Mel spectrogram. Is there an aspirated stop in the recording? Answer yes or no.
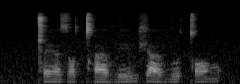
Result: yes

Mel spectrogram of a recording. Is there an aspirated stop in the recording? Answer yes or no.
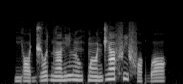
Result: no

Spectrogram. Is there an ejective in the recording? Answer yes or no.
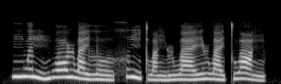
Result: no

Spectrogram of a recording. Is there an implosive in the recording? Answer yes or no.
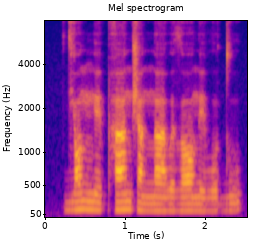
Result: no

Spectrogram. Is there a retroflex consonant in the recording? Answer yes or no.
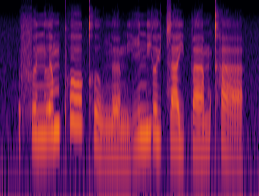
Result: no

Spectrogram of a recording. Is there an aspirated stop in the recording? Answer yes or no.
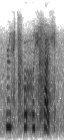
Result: yes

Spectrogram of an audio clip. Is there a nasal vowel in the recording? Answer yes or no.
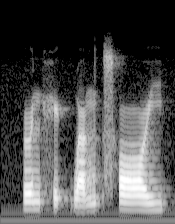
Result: no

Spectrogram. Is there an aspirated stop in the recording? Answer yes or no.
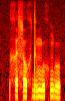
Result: no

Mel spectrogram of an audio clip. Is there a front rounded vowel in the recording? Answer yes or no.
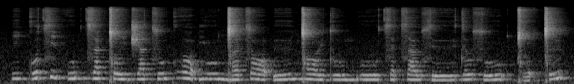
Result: yes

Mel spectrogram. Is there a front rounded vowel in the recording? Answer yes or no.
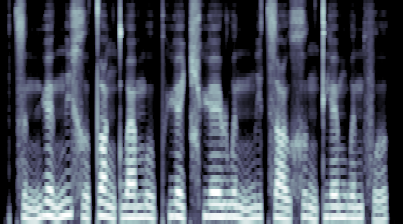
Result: no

